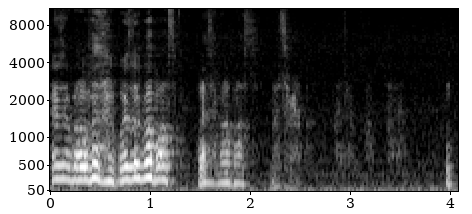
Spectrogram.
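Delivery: excited high voice. Talking to the dog, excited dog-talking voice, half octave up. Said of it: "half octave and make it sound exciting".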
